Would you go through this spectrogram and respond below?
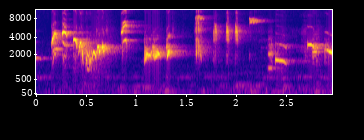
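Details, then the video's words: Energetic song of an orange-headed thrush (anis kembang): continuous quick warbles, slurs and chirps, varied in pitch, with a thin high whistle near the middle and a falling note to close. "SUARA ANIS KEMBANG GACOR"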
